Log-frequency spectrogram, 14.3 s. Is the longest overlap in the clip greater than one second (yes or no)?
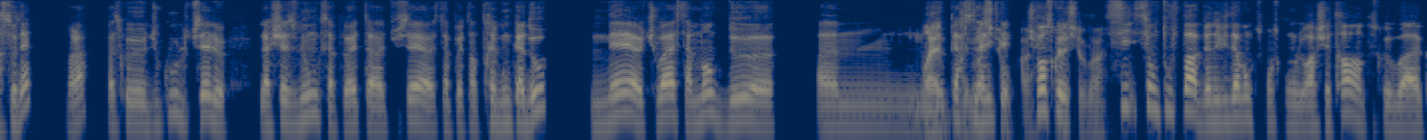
yes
